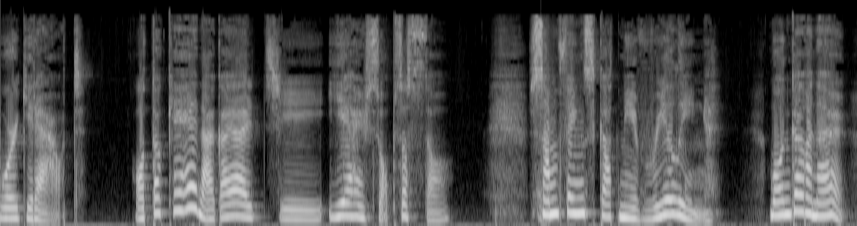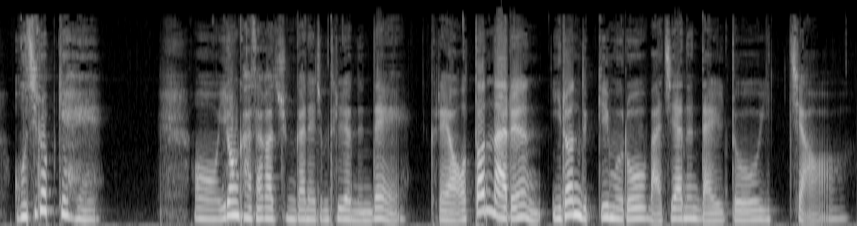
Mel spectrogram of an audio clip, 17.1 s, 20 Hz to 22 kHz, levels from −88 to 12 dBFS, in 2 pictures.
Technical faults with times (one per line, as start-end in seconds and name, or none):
0.00-17.14 hard clipping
